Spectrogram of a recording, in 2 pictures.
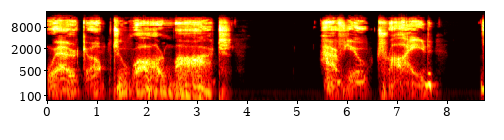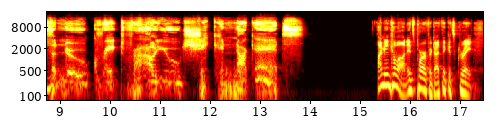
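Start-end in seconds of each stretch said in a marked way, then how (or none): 0.0-13.9 put-on slow, drawn-out, breathy, evil old voice. Imagining a character as a store greeter: imitating Gerald Robotnik, old and evil. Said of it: "I think his voice is old and evil".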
